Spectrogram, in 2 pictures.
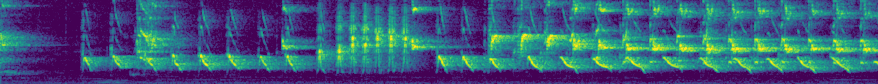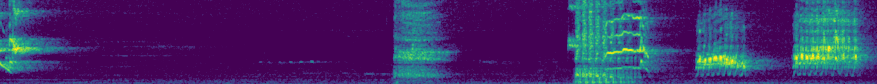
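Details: Greater green leafbird, one of a Banyuwangi and a Kalimantan bird compared for song repertoire, delivering a long run of fast repeated chirps for four seconds, followed by a few scattered loud rasping notes.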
